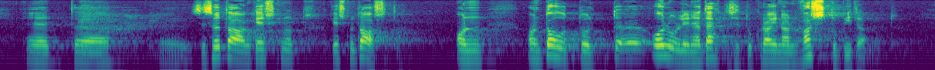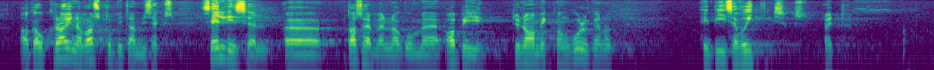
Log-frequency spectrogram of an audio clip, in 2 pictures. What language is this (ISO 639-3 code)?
est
